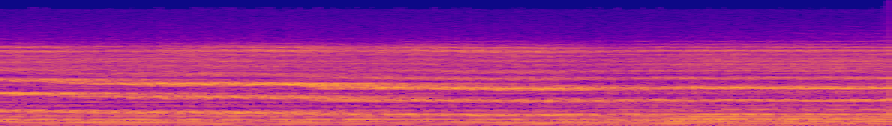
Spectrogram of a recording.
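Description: Background music: a choir singing long, held notes.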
